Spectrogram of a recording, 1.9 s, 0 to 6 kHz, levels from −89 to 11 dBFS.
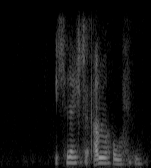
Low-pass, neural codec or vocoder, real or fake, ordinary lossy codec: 5.4 kHz; codec, 16 kHz, 1 kbps, FreqCodec, larger model; fake; Opus, 16 kbps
